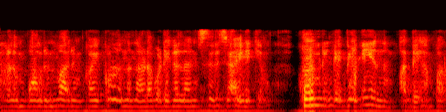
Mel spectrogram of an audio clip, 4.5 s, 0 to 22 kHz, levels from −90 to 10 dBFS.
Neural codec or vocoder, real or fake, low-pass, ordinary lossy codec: codec, 16 kHz, 4.8 kbps, FACodec; fake; 7.2 kHz; none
